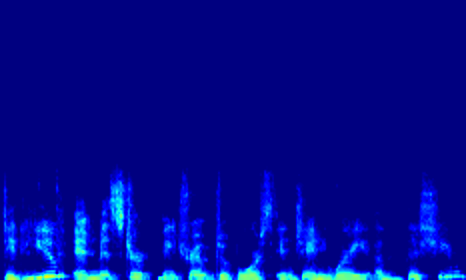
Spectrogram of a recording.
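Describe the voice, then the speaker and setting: A woman speaks in a fairly high pitch with lively intonation. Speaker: judge. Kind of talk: court hearing. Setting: courtroom. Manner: loud.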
